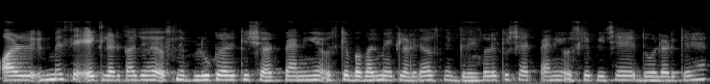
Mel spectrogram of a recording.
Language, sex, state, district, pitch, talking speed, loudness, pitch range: Hindi, female, Delhi, New Delhi, 200 Hz, 270 wpm, -17 LUFS, 195-210 Hz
